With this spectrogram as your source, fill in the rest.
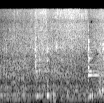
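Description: Mutton biryani is stirred in a small pot with added yogurt, giving soft scraping sounds and a few sharper clinks over a faint sizzle, brief and close.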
